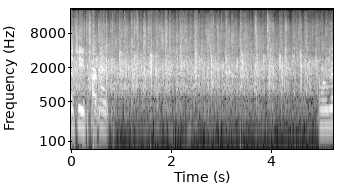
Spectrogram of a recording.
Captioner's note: audience applauds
